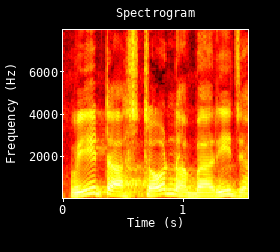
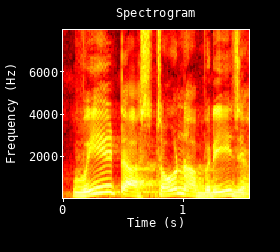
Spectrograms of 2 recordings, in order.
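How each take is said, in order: First: Wheatstone bridge repeated slowly, Wheatstone stressed; फिर से धीमे, Wheatstone पर ज़ोर; repeating the term. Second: WHEATSTONE said slowly and stressed; धीमे से, Wheatstone पर ज़ोर; dictating the term. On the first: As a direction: say Wheatstone bridge again, slow and clear. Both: Shown as a demonstration. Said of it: "sir, ये कौन सा bridge है?".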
